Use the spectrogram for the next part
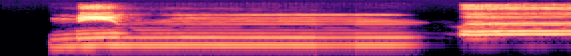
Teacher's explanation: جب بھی نون اور میم کے اوپر شد ڈبلیو کی طرح کا سائن آئے تو ہم پڑھ چکے ہیں کہ اس پر ہم غنہ کرتے ہیں تو اسی لیے ہم یہاں پر اس کو میم ما لمبا کریں گے. پہلا میم غنہ کی وجہ سے اور اگلا ما الف مدہ کی وجہ سے لمبا ہوگا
